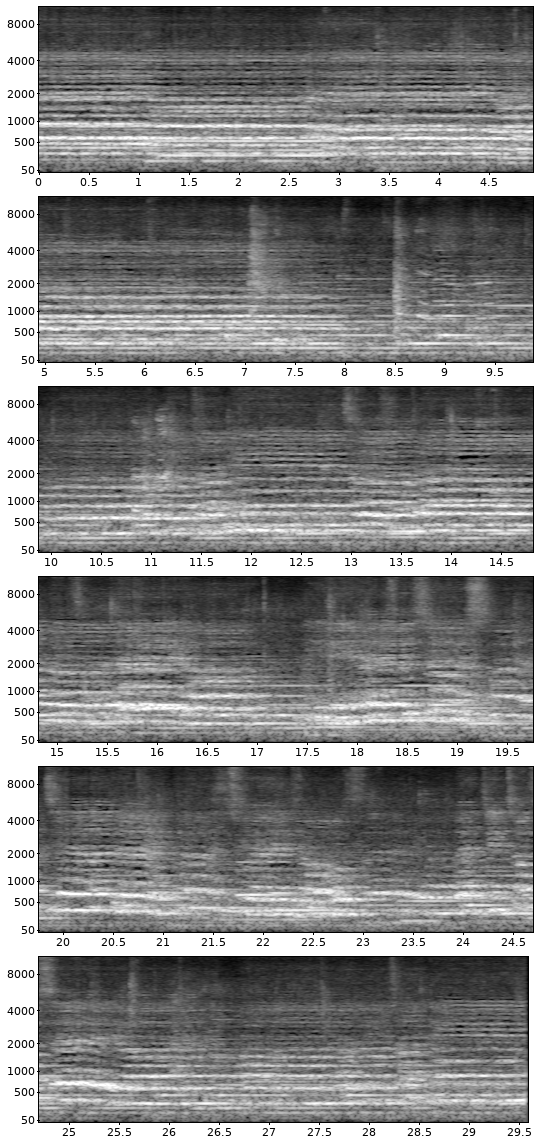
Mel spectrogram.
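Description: Middle-school treble choir of girls' voices singing in harmony, with grand piano accompaniment.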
